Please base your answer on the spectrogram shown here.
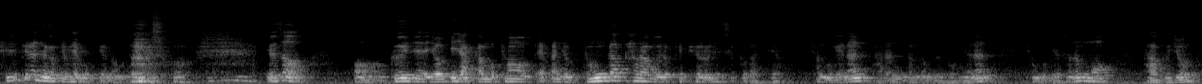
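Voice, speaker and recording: A man's voice: mid-range voice, big pitch swings, a little fast, a little hiss or hum. A man preaching a sermon in a conversational way, often putting questions to the congregation and joking between points. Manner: jokes and chuckles between points. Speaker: pastor. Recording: echoey room, distant dull mic.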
